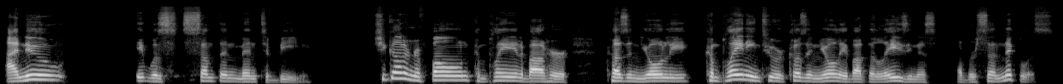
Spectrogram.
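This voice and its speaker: A man performs a first-person novel aloud with a somewhat high, very animated voice that swoops up and down. His reading is theatrical, dropping to a hush and then punching words, with frequent stumbles and restarts. The sound is dry and close. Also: moderate pace, dry recording. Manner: theatrical, swinging between hushed and emphatic with frequent restarts. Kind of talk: dramatic live reading of first-person fiction.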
